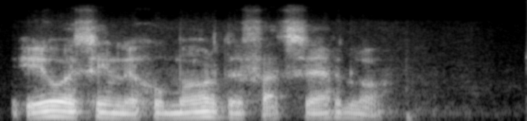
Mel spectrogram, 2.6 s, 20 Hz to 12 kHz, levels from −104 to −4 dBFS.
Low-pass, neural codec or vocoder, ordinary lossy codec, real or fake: 7.2 kHz; none; Opus, 32 kbps; real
